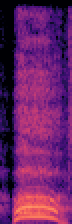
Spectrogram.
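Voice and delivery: high, loud mock sobbing cry; imitated sobbing wail. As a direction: wail like a sobbing bride, hammed up. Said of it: "She's moaning and sobbing".

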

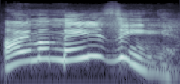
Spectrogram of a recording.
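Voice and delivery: high, smug self-praise. Retold or imitated. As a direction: preen like a show-off. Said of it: "He's like".

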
